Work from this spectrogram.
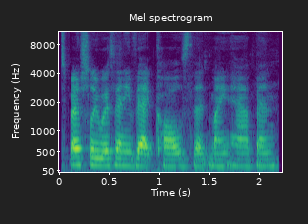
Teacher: She cuts off the E at the beginning and she says specially, specially. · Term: spoken reduction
